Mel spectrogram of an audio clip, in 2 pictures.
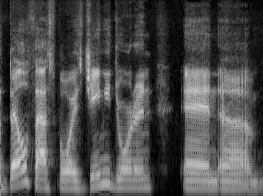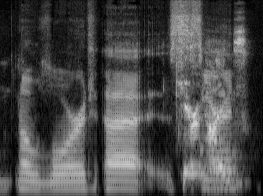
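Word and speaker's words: Ciarán Hinds: The Belfast Boys, Jamie Dornan and, Kieran Hines. Kieran Hines, thank you.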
